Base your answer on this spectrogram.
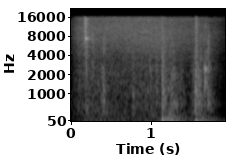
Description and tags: bus door closing
Closing bus doors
